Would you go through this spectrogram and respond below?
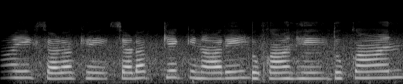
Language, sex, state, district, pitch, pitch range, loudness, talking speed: Hindi, female, Chhattisgarh, Sarguja, 280 Hz, 275-305 Hz, -20 LUFS, 150 wpm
